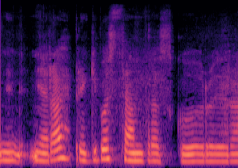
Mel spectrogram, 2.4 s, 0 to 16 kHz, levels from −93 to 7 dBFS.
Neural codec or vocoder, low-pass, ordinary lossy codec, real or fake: none; 14.4 kHz; AAC, 48 kbps; real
